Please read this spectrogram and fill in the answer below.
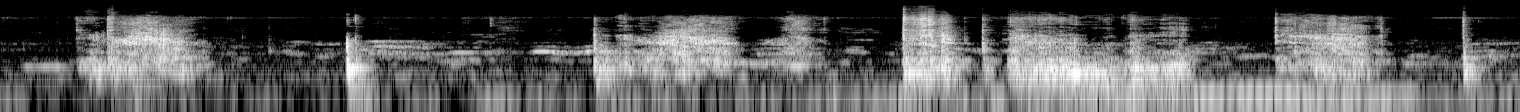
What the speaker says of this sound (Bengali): খুব ভালো করে নেড়ে চেড়ে মিলিয়ে দেব।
